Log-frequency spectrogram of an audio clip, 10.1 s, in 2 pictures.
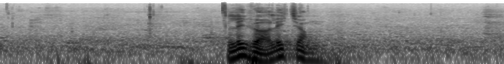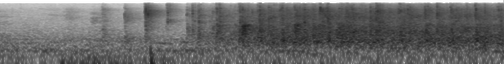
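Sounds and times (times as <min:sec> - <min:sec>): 
speech: 0:02.3 - 0:03.3
audience clapping: 0:06.2 - 0:10.0.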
